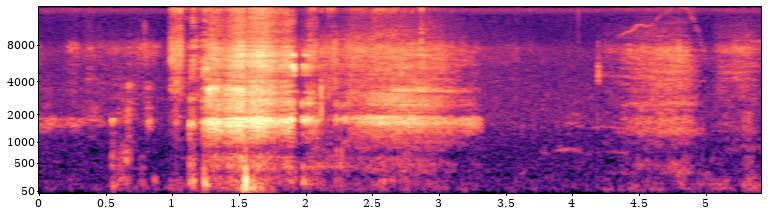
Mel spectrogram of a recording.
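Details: Loud noisy breathing with a raspy, faintly whistling rattle on each breath from Shakirah, a sleeping cat; one long breath then quieter ones, with laughter, recorded on a Samsung Galaxy A10s phone; snoring.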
